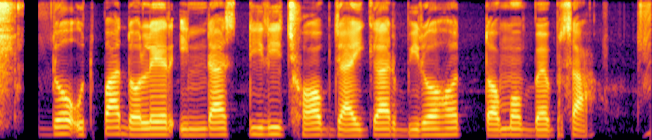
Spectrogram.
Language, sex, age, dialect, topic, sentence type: Bengali, male, 18-24, Jharkhandi, agriculture, statement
